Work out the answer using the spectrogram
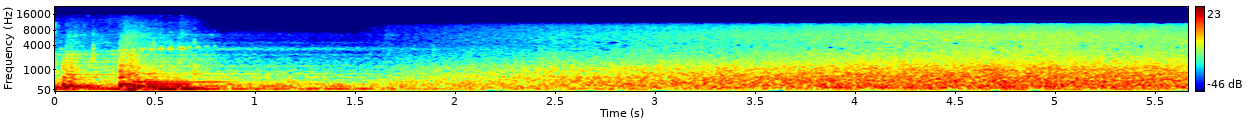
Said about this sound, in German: Der Wind von gestern ist zum Sturm geworden, der die Wipfel der Palmen zerzaust.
